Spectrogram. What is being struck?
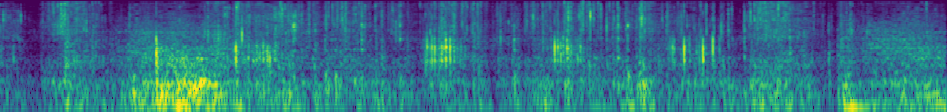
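Soap shavings crushed by hand.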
